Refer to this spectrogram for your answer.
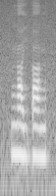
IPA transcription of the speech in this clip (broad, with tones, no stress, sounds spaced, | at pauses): ŋ a˧ j ʔ a˧ ŋ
